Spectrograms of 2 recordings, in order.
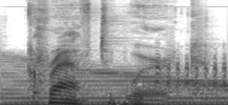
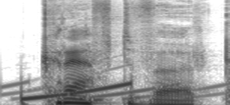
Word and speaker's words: Kraftwerk: You can talk about electronic music without mentioning Kraftwerk, or, as they pronounce in Germany, Kraftwerk.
